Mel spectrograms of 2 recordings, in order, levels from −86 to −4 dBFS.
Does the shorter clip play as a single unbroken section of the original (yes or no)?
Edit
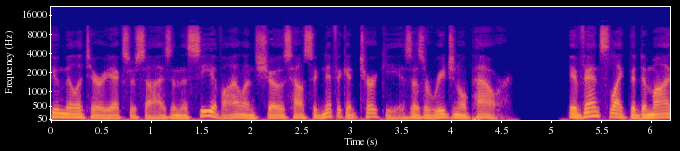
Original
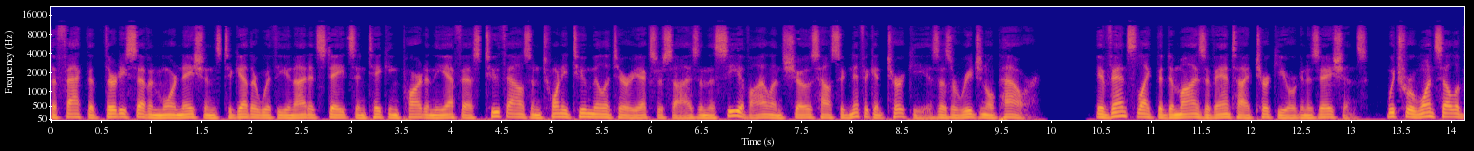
yes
